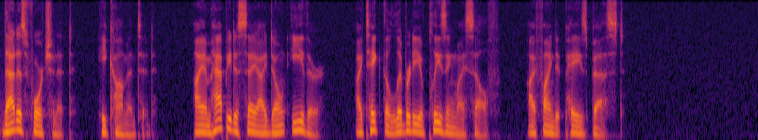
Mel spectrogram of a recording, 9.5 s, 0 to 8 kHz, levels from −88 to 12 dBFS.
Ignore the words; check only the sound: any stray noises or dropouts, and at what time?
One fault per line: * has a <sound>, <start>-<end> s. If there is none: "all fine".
all fine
